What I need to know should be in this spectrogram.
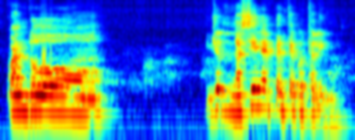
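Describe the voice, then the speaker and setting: A man's fairly high-pitched voice with a dark, mellow tone and audible room echo. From Chile. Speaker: church member giving testimony. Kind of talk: testimony. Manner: halting, with many fillers.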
